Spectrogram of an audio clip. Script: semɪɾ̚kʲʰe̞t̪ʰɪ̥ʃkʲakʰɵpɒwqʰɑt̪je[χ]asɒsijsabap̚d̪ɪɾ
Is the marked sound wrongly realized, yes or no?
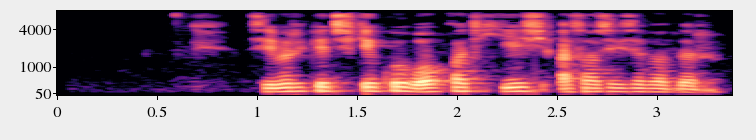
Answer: yes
